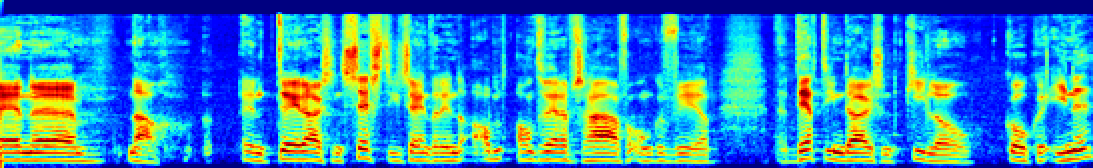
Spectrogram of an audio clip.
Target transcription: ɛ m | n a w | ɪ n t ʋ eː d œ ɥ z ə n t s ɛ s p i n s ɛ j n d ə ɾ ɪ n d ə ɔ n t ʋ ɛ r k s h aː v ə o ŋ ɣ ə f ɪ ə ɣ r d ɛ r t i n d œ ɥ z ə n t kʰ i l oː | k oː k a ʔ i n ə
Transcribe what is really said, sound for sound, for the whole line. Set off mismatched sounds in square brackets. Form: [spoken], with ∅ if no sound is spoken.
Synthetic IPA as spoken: ɛ [n] | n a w | ɪ n t ʋ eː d œ ɥ z ə n t s ɛ s [t] i n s ɛ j n d ə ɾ ɪ n d ə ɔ n t ʋ ɛ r [p] s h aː v ə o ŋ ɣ ə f ɪ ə [∅] r d ɛ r t i n d œ ɥ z ə n t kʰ i l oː | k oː k a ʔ i n ə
